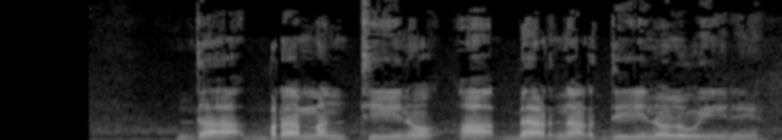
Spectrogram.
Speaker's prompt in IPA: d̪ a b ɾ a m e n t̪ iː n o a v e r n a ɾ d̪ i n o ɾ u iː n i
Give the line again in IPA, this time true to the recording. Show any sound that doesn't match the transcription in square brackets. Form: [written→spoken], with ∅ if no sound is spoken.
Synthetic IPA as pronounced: d̪ a b ɾ a m [e→a] n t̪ iː n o a [v→b] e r n a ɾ d̪ [i→iː] n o [ɾ→l] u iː n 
